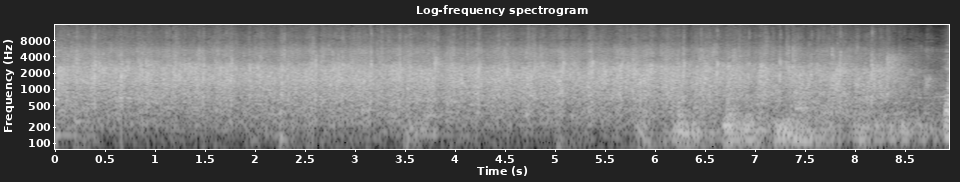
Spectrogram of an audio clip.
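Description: A dinner audience at a marathon event applauds steadily and loudly in a sustained, even burst of clapping that fades out at the end.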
